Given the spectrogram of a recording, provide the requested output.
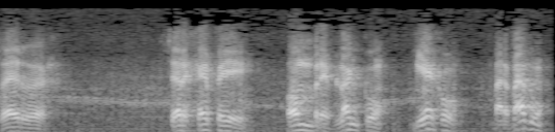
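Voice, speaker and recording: An actor playing a humble, fearful, loyal male slave in an old radio serial, speaking servilely in halting, broken phrases. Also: on the low side, expressive. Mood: hesitant, dutiful. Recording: muffled, noisy old radio drama recording.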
